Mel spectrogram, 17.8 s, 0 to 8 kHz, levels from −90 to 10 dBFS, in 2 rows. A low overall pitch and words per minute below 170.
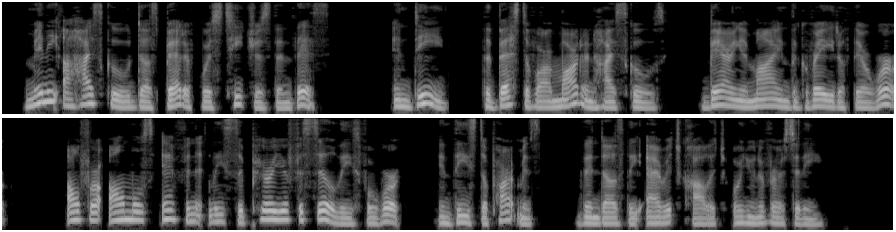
Yes: low, 125 Hz; average, 150 wpm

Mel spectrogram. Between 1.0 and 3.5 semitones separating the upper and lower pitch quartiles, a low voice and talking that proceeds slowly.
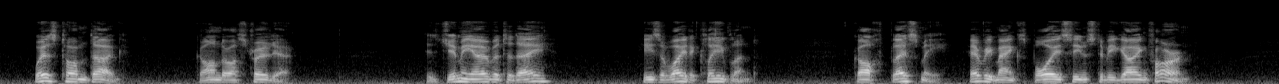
Yes: average, 3.0 semitones; low, 115 Hz; slow, 120 wpm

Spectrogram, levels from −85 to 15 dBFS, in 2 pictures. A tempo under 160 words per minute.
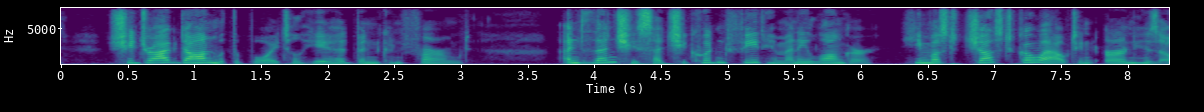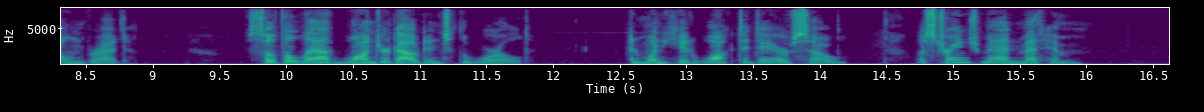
No: average, 190 wpm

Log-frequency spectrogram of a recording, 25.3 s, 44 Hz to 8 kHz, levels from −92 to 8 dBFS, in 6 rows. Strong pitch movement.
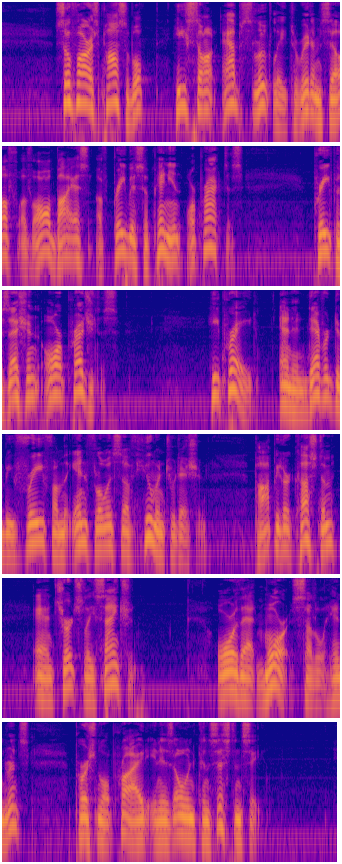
Yes: wide, 6.4 semitones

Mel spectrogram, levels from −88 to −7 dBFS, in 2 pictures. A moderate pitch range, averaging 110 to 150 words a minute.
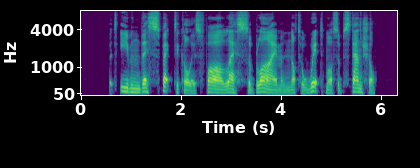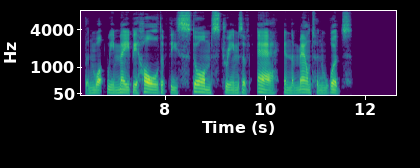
Yes: average, 4.3 semitones; average, 140 wpm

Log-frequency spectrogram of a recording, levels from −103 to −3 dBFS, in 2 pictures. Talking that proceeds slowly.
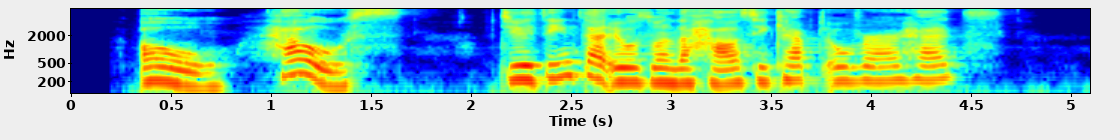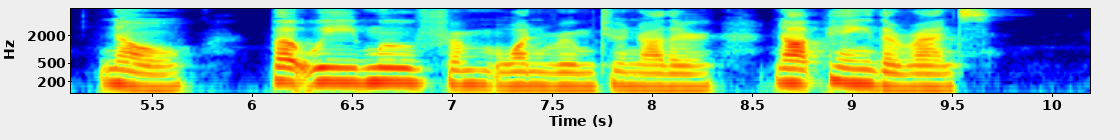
No: average, 155 wpm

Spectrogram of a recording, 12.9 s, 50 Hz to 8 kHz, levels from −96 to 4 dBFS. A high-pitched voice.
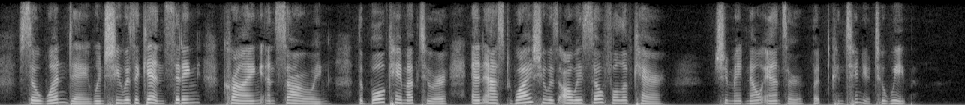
Yes: high, 210 Hz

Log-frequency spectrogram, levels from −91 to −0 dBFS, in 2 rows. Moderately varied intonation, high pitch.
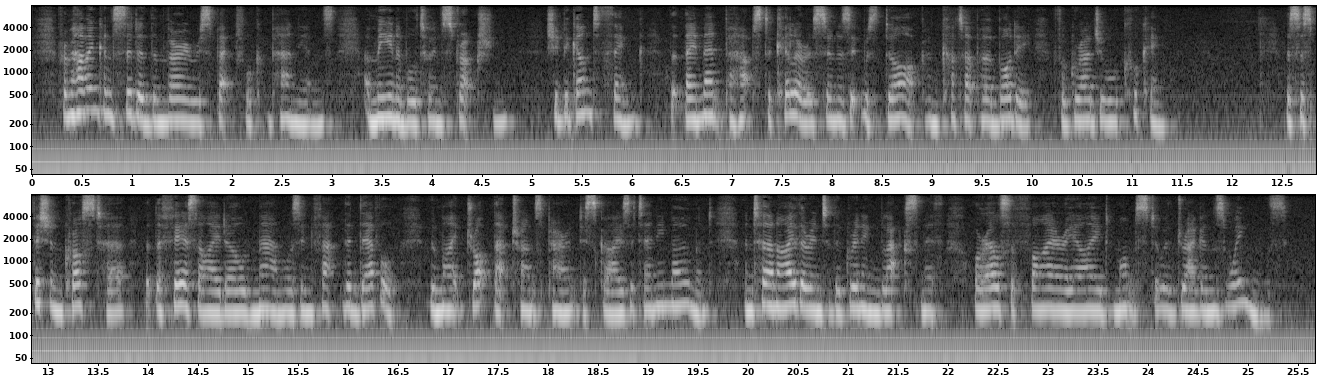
No: narrow, 2.2 semitones; high, 215 Hz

